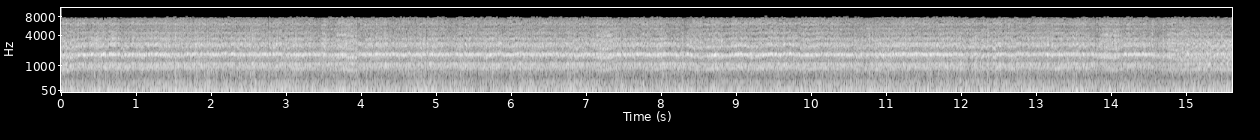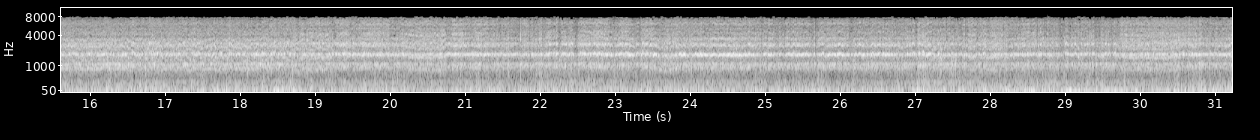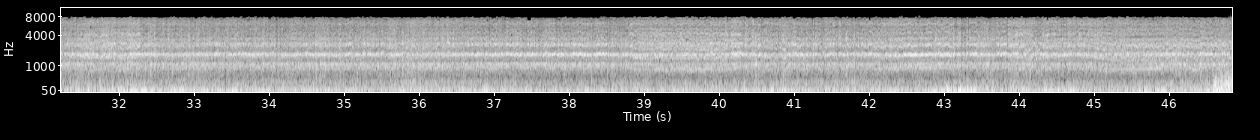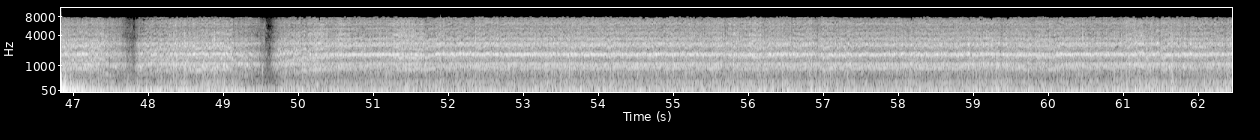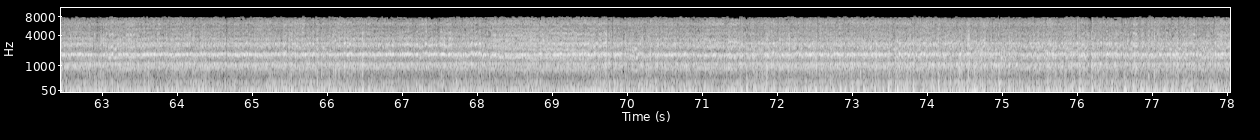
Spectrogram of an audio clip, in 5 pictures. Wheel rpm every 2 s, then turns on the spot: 230, 230, 230, 230, 230, 230, 230, 210, 200, 200, 220, 230, 230, 230, 230, 230, 230, 230, 230, 220, 220, 230, 220, 190, 140, 180, 230, 230, 230, 230, 230, 230, 230, 230, 220, 220, 230, 220, 220.
none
